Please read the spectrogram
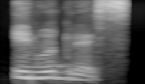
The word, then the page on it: inwardness: Indian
